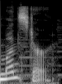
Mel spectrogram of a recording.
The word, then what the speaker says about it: Muenster: hot dog shaped truck note the difference in spelling and pronunciation french monster american munster aged up to eight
